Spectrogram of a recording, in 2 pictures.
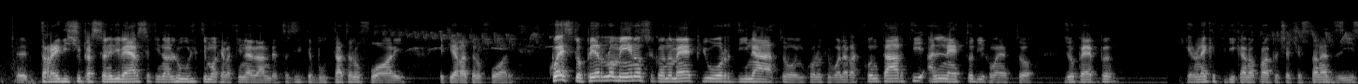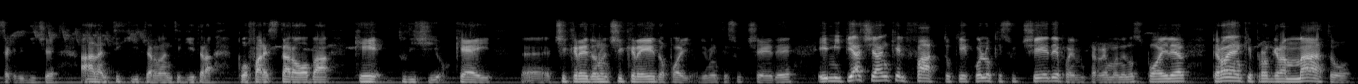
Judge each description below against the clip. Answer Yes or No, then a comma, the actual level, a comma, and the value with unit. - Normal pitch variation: Yes, average, 4.3 semitones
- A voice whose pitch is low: Yes, low, 115 Hz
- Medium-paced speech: No, fast, 195 wpm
